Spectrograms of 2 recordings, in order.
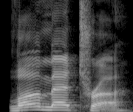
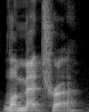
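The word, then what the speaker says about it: Lemaître: me look it up lametra lametra is the English pronunciation I probably butchered that but I tried guys you have no idea how hard I tried to pronounce that lutra is what I'm going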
